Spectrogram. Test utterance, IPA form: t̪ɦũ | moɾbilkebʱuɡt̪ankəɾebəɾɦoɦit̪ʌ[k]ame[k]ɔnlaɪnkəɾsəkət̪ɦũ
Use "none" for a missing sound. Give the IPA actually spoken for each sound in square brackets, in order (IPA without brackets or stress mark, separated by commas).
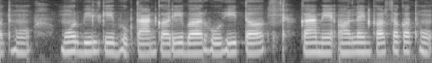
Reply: k, ʔ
